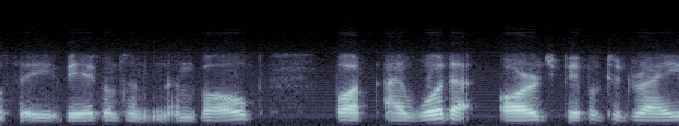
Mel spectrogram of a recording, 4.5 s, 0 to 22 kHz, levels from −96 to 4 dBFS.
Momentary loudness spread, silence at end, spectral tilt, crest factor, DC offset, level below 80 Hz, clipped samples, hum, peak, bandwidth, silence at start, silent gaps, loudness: 10 LU; 0 s; -7.5 dB/octave; 18 dB; under 0.1%; -76 dBFS; under 0.1%; none; -2 dBFS; 4.2 kHz; 0 s; none; -21 LUFS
